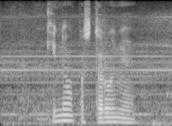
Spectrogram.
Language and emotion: Russian, neutral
